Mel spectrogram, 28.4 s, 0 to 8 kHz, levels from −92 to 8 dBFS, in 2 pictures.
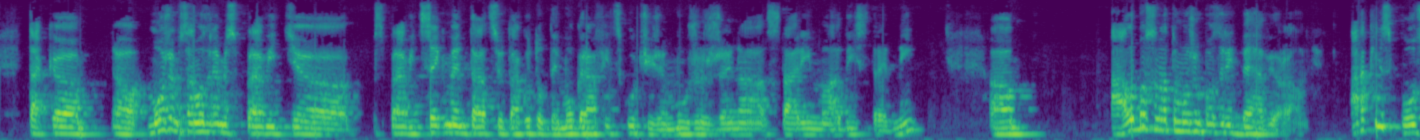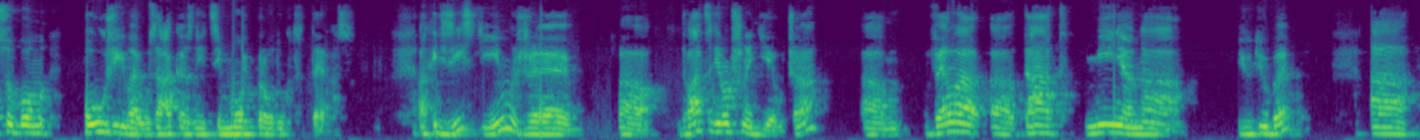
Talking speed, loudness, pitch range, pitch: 100 wpm, -15 LUFS, 130-160 Hz, 140 Hz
